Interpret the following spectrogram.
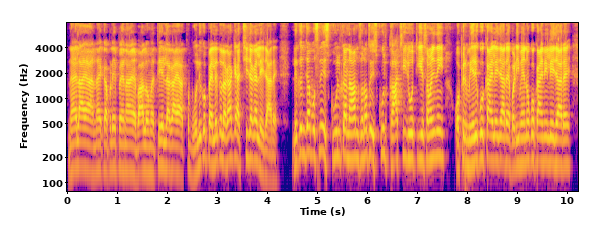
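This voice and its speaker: A young adult male teacher retells a textbook story to students. His voice sits a little high for a man, and he talks in a lively, chatty way, slipping into the characters as he goes. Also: quick pace, few pauses. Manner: lively, conversational, acts out characters. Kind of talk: storytelling lesson summary.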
